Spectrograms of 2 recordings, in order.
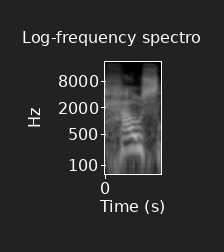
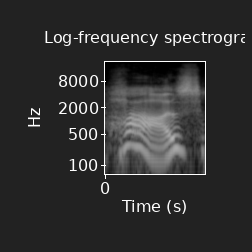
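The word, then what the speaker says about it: Hause: great job of saying it's house but not house it's haas rhymes with pause i was like perfect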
